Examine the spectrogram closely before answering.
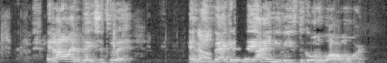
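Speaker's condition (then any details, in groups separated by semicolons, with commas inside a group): No condition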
